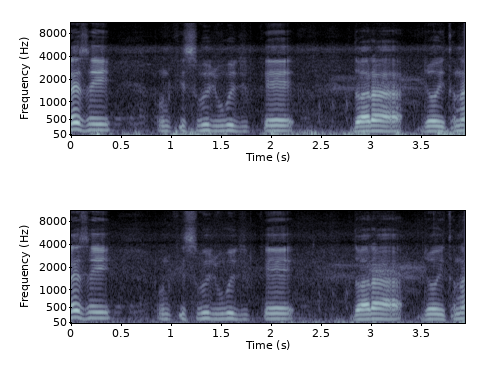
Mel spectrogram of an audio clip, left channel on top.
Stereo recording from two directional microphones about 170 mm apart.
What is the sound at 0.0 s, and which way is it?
Speech, 10° left (ahead or behind).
